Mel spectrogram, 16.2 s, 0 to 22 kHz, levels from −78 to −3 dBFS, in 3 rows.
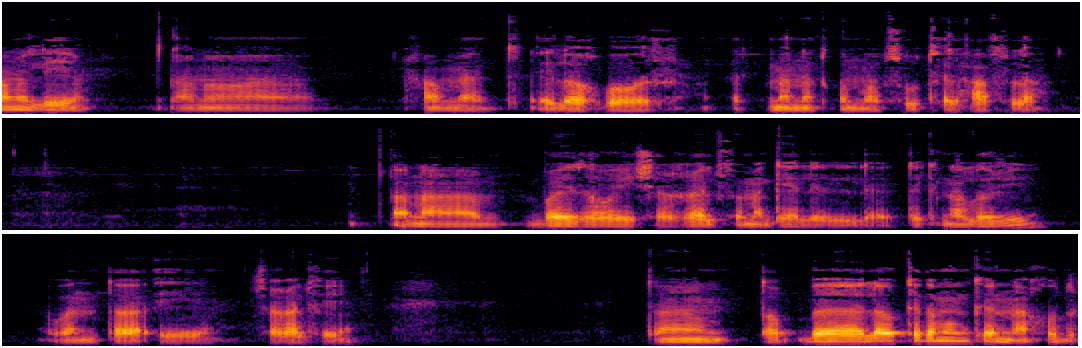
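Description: A speech recording carries plainly audible MP3 compression damage from start to finish, likely from encoding at a low bitrate that fits roughly 34 kbps. With too few bits, the encoder drops weaker frequency lines frame by frame, so the speech takes on a watery, swirling texture, s sounds chirp metallically, and onsets smear. On a spectrogram, nothing appears above a hard ceiling at 16.3 kHz, and the upper bands show patchy, flickering holes.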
